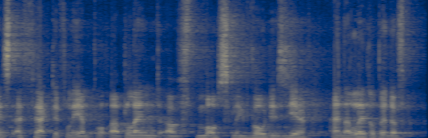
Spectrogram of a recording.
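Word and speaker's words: Vaudésir: Vaux d'Isère. Man, I would have totally butchered that name. I would have said Vaux d'Isère.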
